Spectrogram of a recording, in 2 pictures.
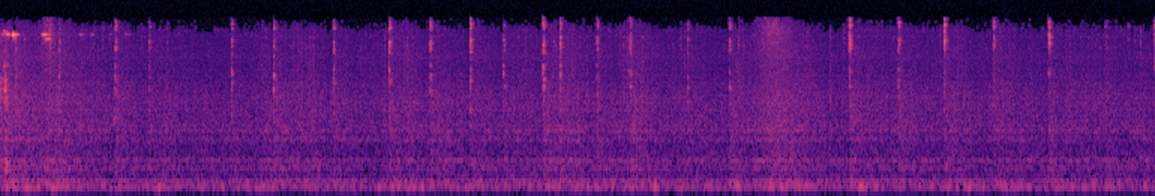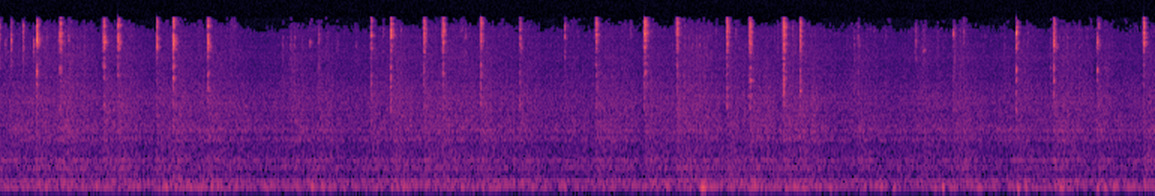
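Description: Faint, irregular light clicks and taps from working a computer's input devices while painting digitally, over a steady low hum.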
